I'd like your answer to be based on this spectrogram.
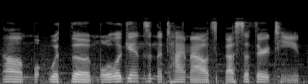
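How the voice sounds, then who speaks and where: A man's voice: mid-range voice, steady tone, normal speed, fairly bright tone, soft background music. A man with a hungover voice, hosting a tournament livestream as its caster in a casual, self-deprecating chat. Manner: self-deprecating, chuckles often. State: hungover after a night out.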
